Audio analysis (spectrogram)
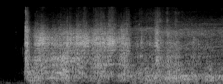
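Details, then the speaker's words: Old diesel in a homemade boat, after long standing: short burst of the engine turning over on the starter without catching, spinning the fuel pump to prime the system before decompressor start. Starter cranking. "крутанули топливный насос."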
